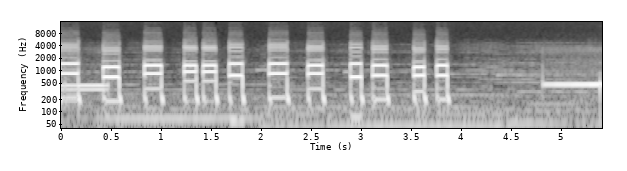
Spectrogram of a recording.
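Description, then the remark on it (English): A quick series of about eleven touch-tone beeps from a touch-tone telephone dialing the 9X automated account information line, each a short bright dual-pitch tone in an uneven rhythm, after a brief tone at the start; a steady low hum takes over at the end. “If you are calling from a touch-tone phone, press 1. This is a touch-tone phone.”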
